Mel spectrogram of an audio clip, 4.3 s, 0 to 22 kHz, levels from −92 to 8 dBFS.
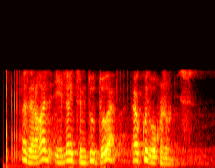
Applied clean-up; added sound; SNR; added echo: none; Coin (dropping); 20 dB; reverberation time 0.9 s.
